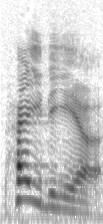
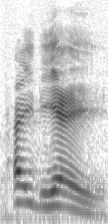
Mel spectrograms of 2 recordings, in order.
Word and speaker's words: paideia: And it's pronounced like paideia or paideia. And it's like paid, like you get paid. Only it's got the A-O on the end of it.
